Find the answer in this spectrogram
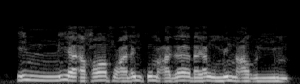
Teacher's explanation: قرأ قالون بفتح الياء من إني أخاف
